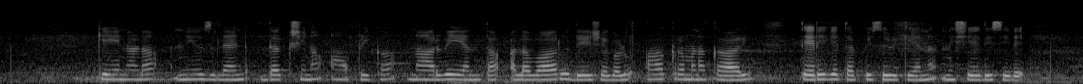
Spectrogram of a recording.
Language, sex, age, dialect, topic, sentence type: Kannada, female, 18-24, Mysore Kannada, banking, statement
